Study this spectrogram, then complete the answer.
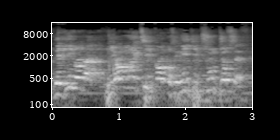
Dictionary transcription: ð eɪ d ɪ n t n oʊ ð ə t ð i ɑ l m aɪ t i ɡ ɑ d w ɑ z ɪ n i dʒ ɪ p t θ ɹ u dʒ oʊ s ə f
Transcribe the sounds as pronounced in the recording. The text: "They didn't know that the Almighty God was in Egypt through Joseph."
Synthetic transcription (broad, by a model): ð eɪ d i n n oʊ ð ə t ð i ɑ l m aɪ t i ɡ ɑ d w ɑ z ɪ n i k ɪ t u dʒ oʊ s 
